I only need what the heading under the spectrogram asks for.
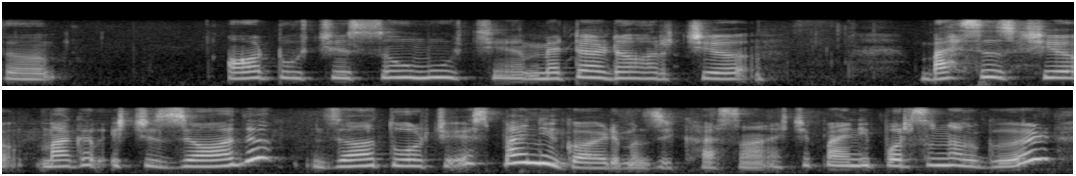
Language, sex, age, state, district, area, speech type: Kashmiri, female, 30-45, Jammu and Kashmir, Bandipora, rural, spontaneous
